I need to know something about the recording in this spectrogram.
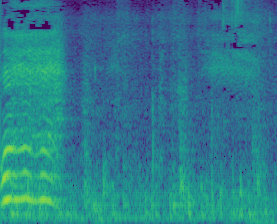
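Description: A man's voice calling a dog's name in a high, drawn-out, sing-song tone, ending about half a second in, followed by faint room noise.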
